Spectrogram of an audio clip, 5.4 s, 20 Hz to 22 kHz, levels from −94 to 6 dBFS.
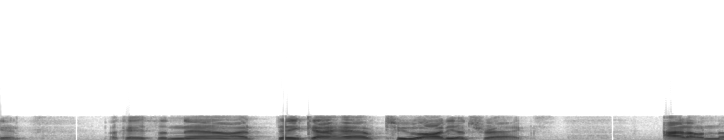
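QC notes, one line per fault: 0.56 s, 2.12 to 2.14 s, 4.58 s: packet loss filled with silence. Each gap lasts about 20 ms, which fits one lost packet. The second falls between "so now I" and "I have two audio". The third follows "have two audio tracks". The receiver substituted silence, so the gaps have hard edges against the narrow telephone-band G.711 audio.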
